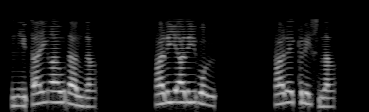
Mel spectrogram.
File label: Hari Haribol! Hare Krishna!, Espanol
